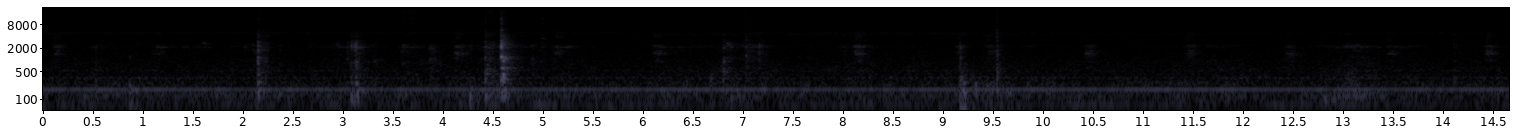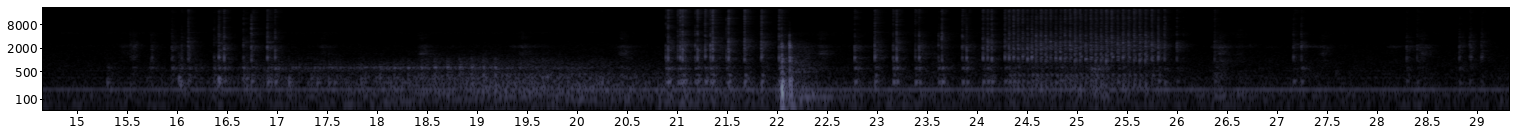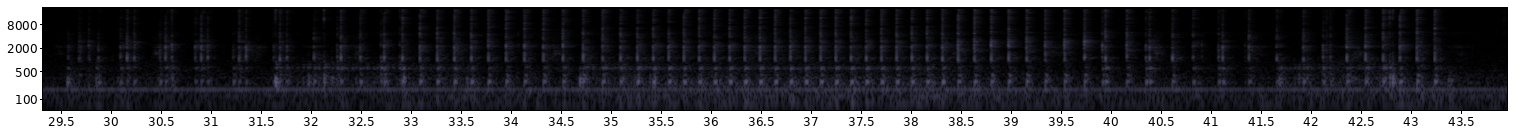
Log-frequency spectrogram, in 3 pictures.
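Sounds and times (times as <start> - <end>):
small fan humming: 0.0 - 43.9
rapid even ticking: 12.4 - 43.9.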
